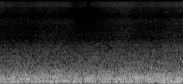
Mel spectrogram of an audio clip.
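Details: Whirlpool LER3624JQ0 dryer after replacing belt, tension pulley and drum wheels: even steady drum rumble, earlier squeak from belt rubbing a worn skid gone; running smoothly.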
